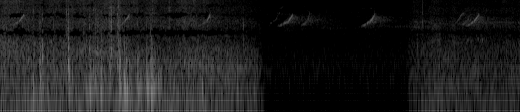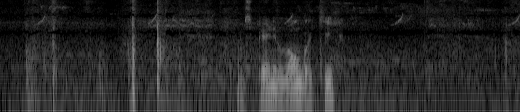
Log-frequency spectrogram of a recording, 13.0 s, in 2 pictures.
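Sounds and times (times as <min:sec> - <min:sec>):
small bird chirping: 0:03.4 - 0:06.2.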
